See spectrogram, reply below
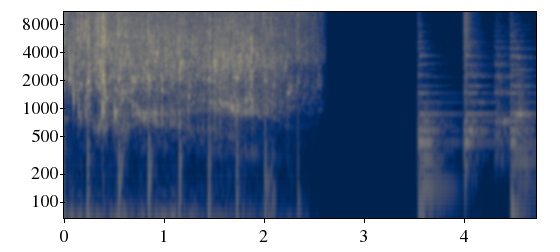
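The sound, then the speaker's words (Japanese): Hot water is poured steadily into a glass for a couple of seconds, a splashing trickle that stops abruptly, followed by a pause and a few short tonal sounds. “いやもうお湯で酔えるっていいね。”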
